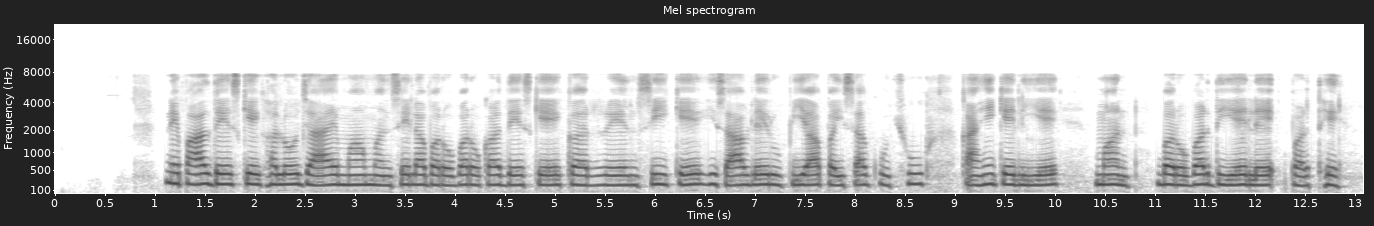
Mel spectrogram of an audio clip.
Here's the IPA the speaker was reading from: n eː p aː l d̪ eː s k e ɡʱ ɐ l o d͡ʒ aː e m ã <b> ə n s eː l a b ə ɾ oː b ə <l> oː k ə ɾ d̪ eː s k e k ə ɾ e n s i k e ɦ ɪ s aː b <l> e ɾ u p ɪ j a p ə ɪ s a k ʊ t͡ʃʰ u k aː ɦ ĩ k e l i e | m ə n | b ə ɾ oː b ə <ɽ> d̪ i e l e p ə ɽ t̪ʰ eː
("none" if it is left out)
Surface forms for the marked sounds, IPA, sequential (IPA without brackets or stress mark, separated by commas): m, ɾ, l, ɾ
